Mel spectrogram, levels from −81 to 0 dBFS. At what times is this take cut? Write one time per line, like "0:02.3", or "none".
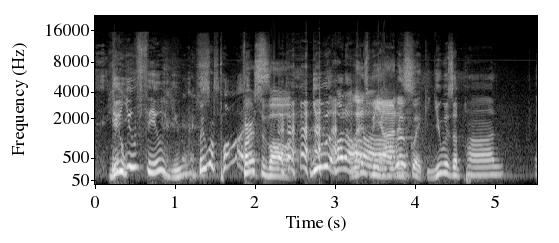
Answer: none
